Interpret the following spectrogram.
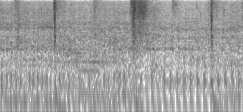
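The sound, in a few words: motorcycle engine pitching while running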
